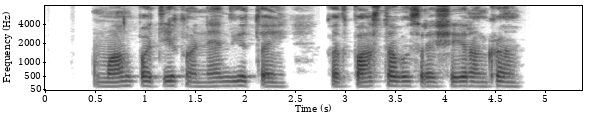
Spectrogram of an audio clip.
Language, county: Lithuanian, Panevėžys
